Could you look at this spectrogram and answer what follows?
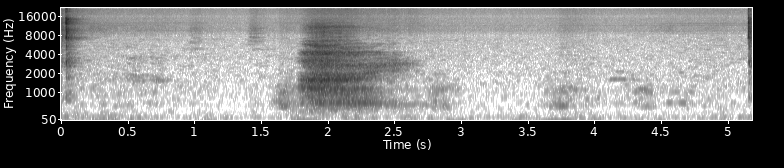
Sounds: Sigh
